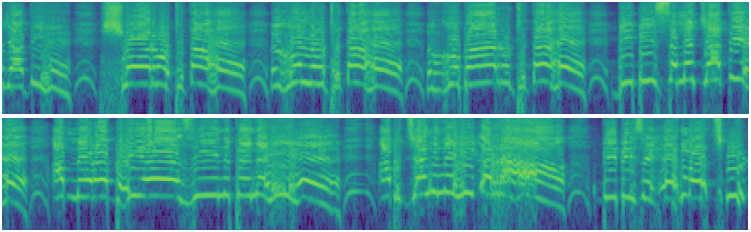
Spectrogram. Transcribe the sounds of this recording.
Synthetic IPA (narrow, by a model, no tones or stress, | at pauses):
d͡ʒaːt̪iɦɛ̃ːʃoːɾʊʈʰt̪aɦɛːɣʊlʊʈʰt̪aɦɛːɣʊbaːɾʊʈʰt̪aɦɛːbiːbisɐməd͡ʒd͡ʒaːt̪iɦɛːɐbmeːɾabʱɐijaziːnpenəɦĩɦɛːɐbd͡ʒɐ̃ŋɡnəɦĩkɐɾːɐɦabiːbisexɛːmat͡ʃʰuːʈ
